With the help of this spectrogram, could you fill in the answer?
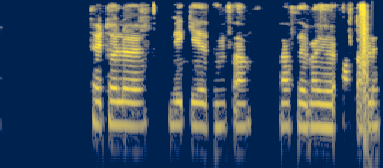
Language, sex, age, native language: Icelandic, female, 13, Icelandic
